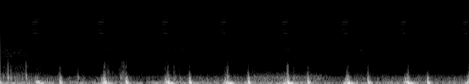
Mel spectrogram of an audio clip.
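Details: Own heartbeat recorded with a self-made electric stethoscope during regulated breathing while on a 10-lead ECG: strong, fast beats around 100 a minute, slightly uneven; tachycardia with extrasystoles and breathing-related rhythm changes.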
